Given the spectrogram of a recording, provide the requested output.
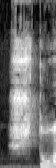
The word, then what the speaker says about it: что: The word что. Also, we see the letter, the sound ch, but we pronounce it like sh. Что? Что это? Что это? Что это? I don't say ch, I say sh. Что это?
